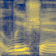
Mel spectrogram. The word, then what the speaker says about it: Lucien: Happy Pride Month, I will say, Lucien, I go very American with my first name. Oh, Lucien. French pronunciation is, yeah.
